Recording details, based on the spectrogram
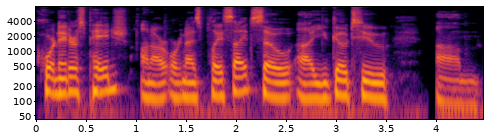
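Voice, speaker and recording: A man's voice: medium pitch, lively intonation, moderate pace, dry recording. A man casually explaining a game as a guest developer, with a wry, enthusiastic manner.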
